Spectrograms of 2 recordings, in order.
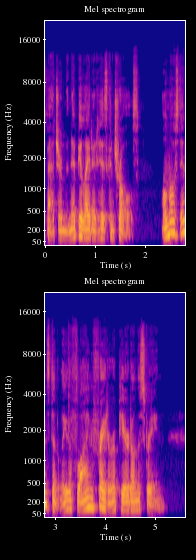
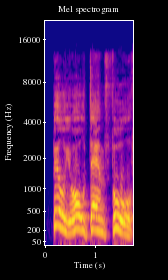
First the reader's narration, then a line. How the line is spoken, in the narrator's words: Frank Kenna's voice boomed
